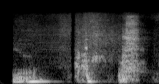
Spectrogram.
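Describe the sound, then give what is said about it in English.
A person imitates a dog's whimper: a low, drawn-out whine followed by two shorter, higher yelps, with no other talking. “That was my whimper.”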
